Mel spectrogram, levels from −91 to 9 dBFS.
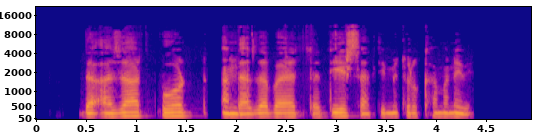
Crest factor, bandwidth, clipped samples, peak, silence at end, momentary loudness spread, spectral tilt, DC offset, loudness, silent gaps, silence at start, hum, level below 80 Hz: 18 dB; 11.5 kHz; under 0.1%; -2 dBFS; 0.6 s; 7 LU; -5.5 dB/octave; under 0.1%; -20 LUFS; 1.73-1.83 s; 0.45 s; none; -60 dBFS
